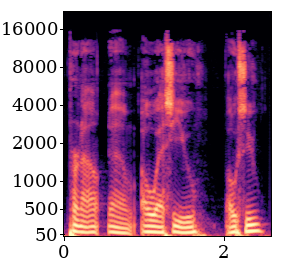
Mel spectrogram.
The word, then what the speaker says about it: OSU: The term OSU. Pronounced os, is Japanese.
